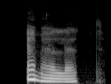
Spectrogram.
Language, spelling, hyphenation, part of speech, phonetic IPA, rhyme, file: Hungarian, emellett, emel‧lett, adverb, [ˈɛmɛlːɛtː], -ɛtː, Hu-emellett.ogg
- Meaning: 1. besides, in addition, moreover, also (in addition to what has been said) 2. supported by (in favor of, supporting the thing, person, etc. specified in what has been said)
